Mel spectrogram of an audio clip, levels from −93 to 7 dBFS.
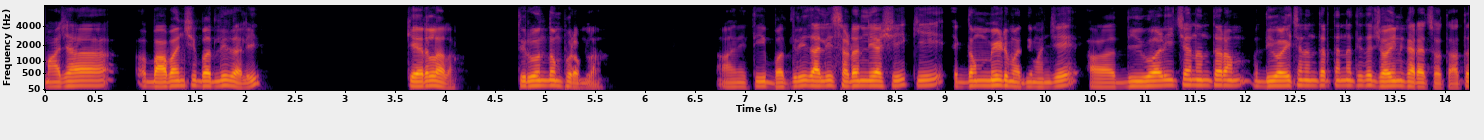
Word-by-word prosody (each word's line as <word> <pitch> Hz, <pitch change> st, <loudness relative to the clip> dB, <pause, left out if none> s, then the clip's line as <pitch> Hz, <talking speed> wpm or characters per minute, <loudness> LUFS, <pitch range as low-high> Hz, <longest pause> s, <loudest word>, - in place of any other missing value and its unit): माझ्या 110 Hz, +3 st, -1 dB, 0.6 s
अ, -, -, -7 dB
बाबांची 125 Hz, +5 st, +3 dB
बदली 125 Hz, +1 st, +2 dB
झाली -, -, 0 dB, 1.5 s
केरळाला 120 Hz, -4 st, +4 dB, 0.7 s
तिरुवनंतपुरमला. 130 Hz, -5 st, 0 dB, 1.3 s
आणि 105 Hz, +1 st, -8 dB
ती 120 Hz, -, -2 dB
बदली 110 Hz, +5 st, -1 dB
झाली 130 Hz, 0 st, +4 dB
सडनली 130 Hz, +2 st, +1 dB
अशी 130 Hz, +2 st, +1 dB
की 135 Hz, 0 st, -3 dB, 0.3 s
एकदम 130 Hz, +4 st, -2 dB
मिडमध्ये 120 Hz, -6 st, +1 dB
म्हणजे 110 Hz, +5 st, -2 dB, 0.2 s
अ, 105 Hz, 0 st, -2 dB
दिवाळीच्या 130 Hz, +6 st, +1 dB
नंतर 140 Hz, 0 st, +1 dB
अम 140 Hz, 0 st, -1 dB, 0.2 s
दिवाळीच्यानंतर 130 Hz, +2 st, +1 dB
त्यांना 135 Hz, 0 st, -2 dB
तिथं 140 Hz, +1 st, -1 dB
जॉइन 125 Hz, +1 st, +3 dB
करायचं 105 Hz, -5 st, +1 dB
होतं. 90 Hz, -, -6 dB
आता 90 Hz, -1 st, -4 dB
125 Hz, 120 wpm, -24 LUFS, 110-135 Hz, 1.5 s, केरळाला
